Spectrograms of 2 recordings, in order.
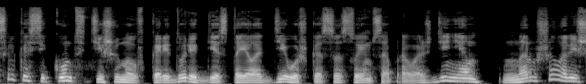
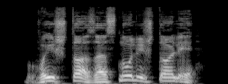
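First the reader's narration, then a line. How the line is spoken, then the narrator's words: Barking over radio. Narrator (Russian): рявкнул командир в рацию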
